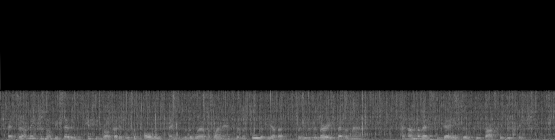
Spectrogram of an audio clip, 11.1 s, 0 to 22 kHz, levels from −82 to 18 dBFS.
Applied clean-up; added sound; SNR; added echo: none; Boiling; 4 dB; reverberation time 1.0 s.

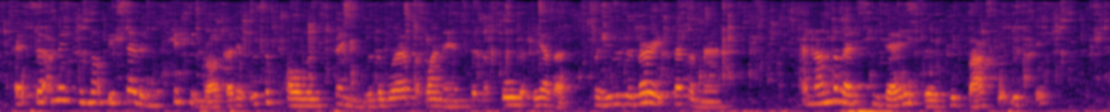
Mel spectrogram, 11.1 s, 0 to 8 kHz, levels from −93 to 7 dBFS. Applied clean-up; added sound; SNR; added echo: classical method WPE with log-MMSE.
